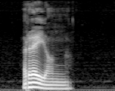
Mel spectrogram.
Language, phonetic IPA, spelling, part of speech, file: Polish, [ˈrɛjɔ̃n], rejon, noun, Pl-rejon.ogg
